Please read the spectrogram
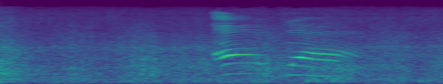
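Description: Title-card sound effect: a rushing, hissy noise that swells and fades, with a short two-syllable voice-like call falling in pitch about a second in.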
